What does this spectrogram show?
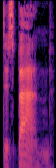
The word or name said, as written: disband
